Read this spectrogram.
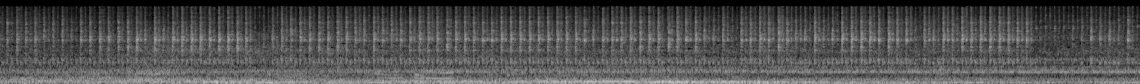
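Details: Toyota 1NR-FE engine at idle with a noise complaint: fast, even, light ticking over a steady idle, lifter-like, possibly poor oil supply. Cause unconfirmed; engine being taken apart to check.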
